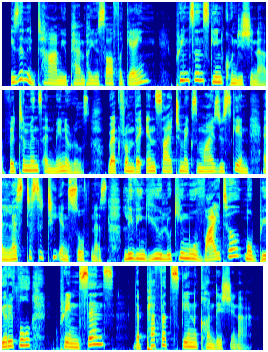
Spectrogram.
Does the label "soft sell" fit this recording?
Yes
